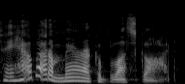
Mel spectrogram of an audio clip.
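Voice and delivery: very soft, gentle counter-suggestion; lightly voiced dog, quietly reverent; humble dog. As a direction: offer it in a hush. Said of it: "And a dog says".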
